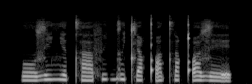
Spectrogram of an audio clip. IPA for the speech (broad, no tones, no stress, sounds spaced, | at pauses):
o z i ʎ ɛ t̪ʰ a f i ɡ ɯ cʰ e qʼ a t̪ʰ ɯ qʼ o z e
